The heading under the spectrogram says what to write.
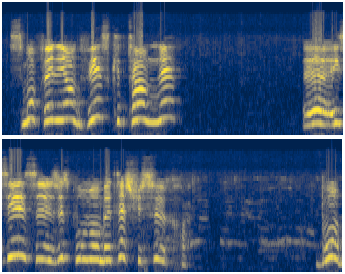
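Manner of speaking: put-on old mother demanding a souvenir; grumpy old lady. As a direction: nag like a cranky granny. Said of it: "Je vais lui faire un bon accent".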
